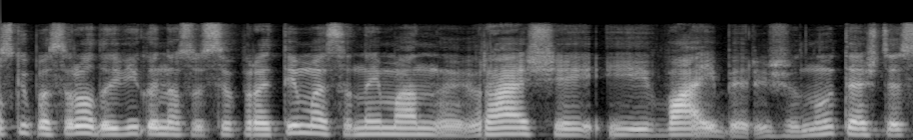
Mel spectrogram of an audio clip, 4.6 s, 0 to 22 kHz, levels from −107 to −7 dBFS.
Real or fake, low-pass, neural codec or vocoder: real; 10.8 kHz; none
